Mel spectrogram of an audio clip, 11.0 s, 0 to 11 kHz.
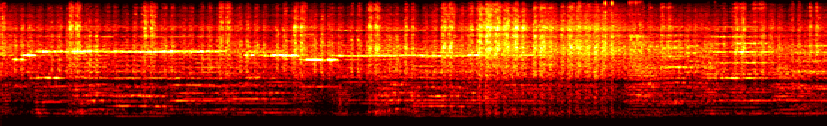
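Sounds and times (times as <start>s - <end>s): rapid drum and percussion strokes: 5.8s - 11.0s
wind instruments holding notes: 8.1s - 11.0s.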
